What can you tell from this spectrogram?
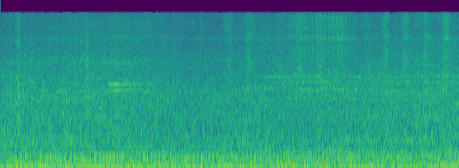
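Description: Steady drone of busy street traffic, mostly motorbike engines passing on the road.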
